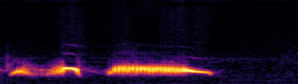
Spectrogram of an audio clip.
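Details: Single phrase from a decoy spotted dove in 'thúc gù' style meant to make wild doves call back: a wavering two-part opening, short gap, then a sustained, finely pulsing coo that tapers off.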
